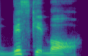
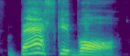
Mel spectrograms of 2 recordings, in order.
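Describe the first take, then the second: First: The first syllable sounds like 'bis', as in biscuit. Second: The first syllable sounds like 'bas', as in basket. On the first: The speaker calls it wrong. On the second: The speaker calls it right. "It's basketball"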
